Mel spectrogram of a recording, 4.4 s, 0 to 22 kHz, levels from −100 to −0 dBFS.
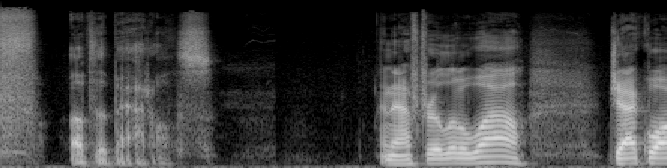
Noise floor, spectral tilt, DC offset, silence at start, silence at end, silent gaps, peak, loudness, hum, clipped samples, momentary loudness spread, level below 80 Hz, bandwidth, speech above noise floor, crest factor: -60 dBFS; -4.5 dB/octave; under 0.1%; 0 s; 0 s; none; -2 dBFS; -22 LUFS; none; under 0.1%; 17 LU; -62 dBFS; 18.5 kHz; 40 dB; 20 dB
